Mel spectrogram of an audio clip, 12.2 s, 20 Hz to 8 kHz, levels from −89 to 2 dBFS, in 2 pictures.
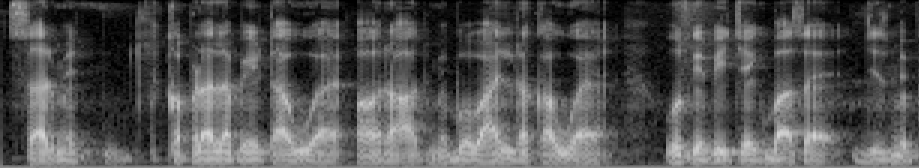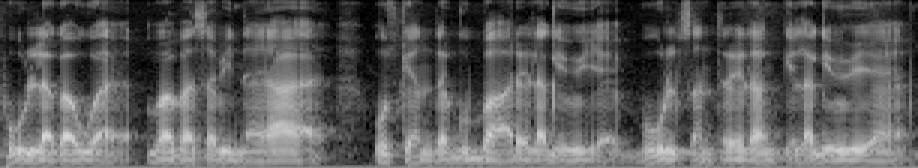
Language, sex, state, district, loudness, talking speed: Hindi, male, Maharashtra, Solapur, -22 LUFS, 200 wpm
